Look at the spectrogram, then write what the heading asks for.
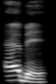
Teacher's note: এখানে বা কলকলার হরফ আসছে এই কারণে এই বাটি নিচের দিকে ধাবিত করে ধাক্কা দিয়ে উচ্চারণ করব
